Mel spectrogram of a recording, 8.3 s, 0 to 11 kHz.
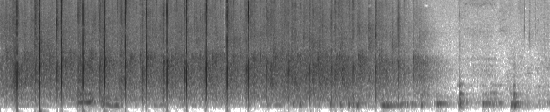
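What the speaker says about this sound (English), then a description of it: "let's give Eric a round of applause for serving for those 2 years" Conference audience applauds in a lively burst of sharp, evenly spaced claps that thin out and fade to a few scattered claps near the end, with no talk over it.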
